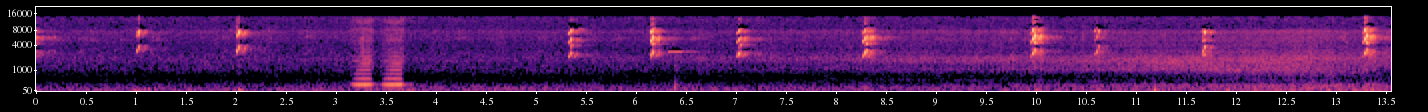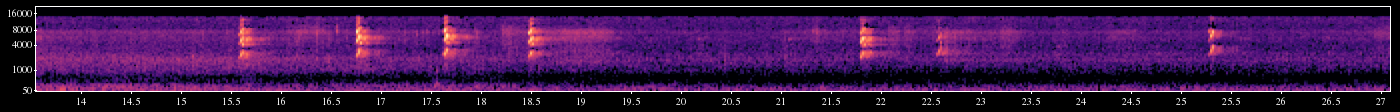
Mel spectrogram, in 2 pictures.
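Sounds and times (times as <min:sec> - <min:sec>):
faint background noise: 0:00.0 - 0:27.0
bird chirping: 0:02.0 - 0:02.3, 0:08.2 - 0:08.6, 0:09.9 - 0:10.7, 0:13.2 - 0:13.6, 0:15.6 - 0:15.9, 0:16.7 - 0:17.0, 0:21.8 - 0:22.8, 0:25.2 - 0:25.6.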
